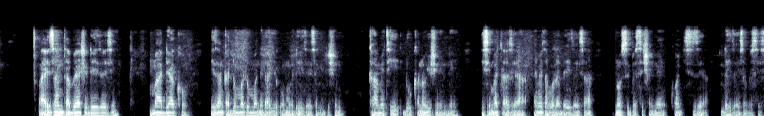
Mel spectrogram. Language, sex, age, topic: Gamo, male, 18-24, government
